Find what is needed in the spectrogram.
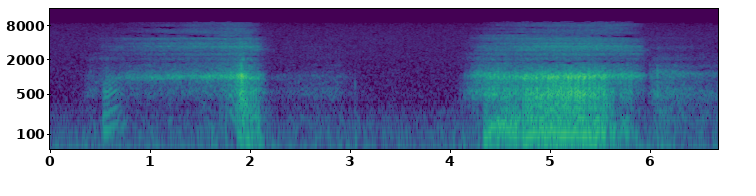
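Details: Snoring during sleep: two loud, rough snoring breaths with a rattling buzz, separated by a quiet pause.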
